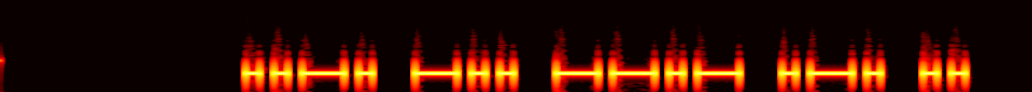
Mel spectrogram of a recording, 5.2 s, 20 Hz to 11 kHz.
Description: Morse code, heard as a keyed tone, about 17 wpm, 700 Hz. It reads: FDQRI
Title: Code Groups - 5 Letters - 17wpm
